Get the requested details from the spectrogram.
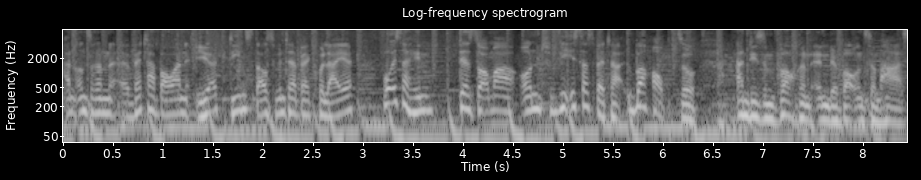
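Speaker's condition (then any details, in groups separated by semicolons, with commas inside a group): No condition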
